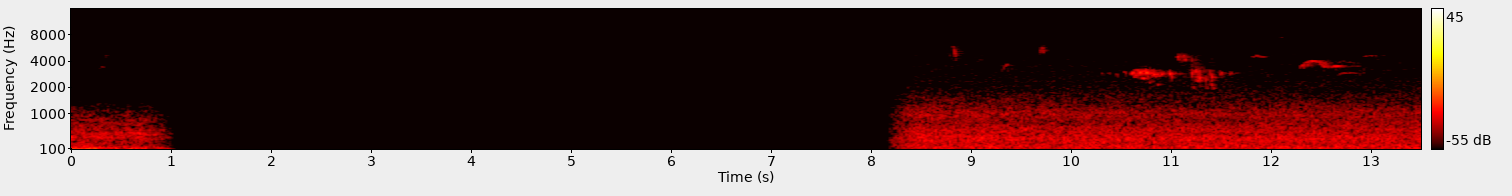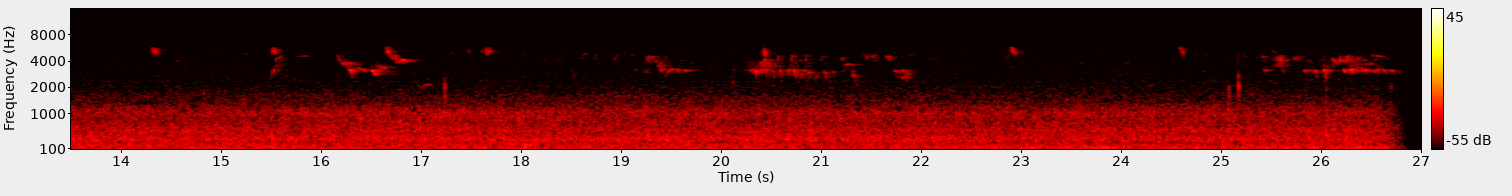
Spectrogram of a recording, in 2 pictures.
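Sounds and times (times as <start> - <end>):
low background rumble: 0.0 - 1.0
songbirds chirping: 8.4 - 26.9.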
